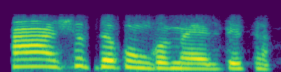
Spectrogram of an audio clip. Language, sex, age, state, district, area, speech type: Marathi, female, 45-60, Maharashtra, Osmanabad, rural, conversation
